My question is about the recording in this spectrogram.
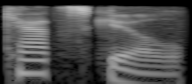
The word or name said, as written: Catskill Mountains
